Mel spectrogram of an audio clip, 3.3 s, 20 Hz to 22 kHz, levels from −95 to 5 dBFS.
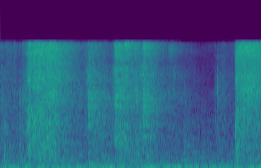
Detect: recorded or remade recorded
